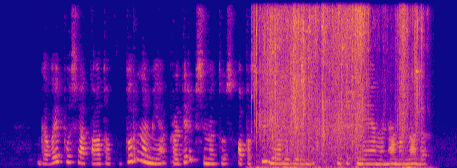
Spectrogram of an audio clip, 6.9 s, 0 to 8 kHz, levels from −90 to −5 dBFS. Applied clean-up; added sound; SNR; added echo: none; Glass; -5 dB; none.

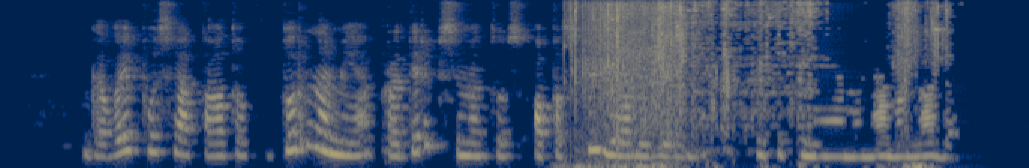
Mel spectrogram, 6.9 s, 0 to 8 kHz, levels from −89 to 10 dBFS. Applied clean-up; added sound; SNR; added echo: classical method spectral subtraction.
